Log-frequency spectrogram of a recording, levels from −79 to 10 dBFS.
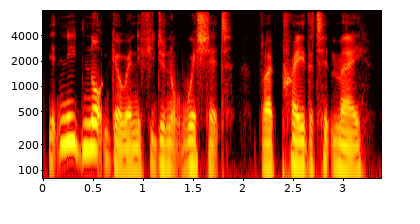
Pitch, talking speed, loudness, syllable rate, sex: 115 Hz, 300 wpm, -19 LUFS, 5.8 syllables/s, male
